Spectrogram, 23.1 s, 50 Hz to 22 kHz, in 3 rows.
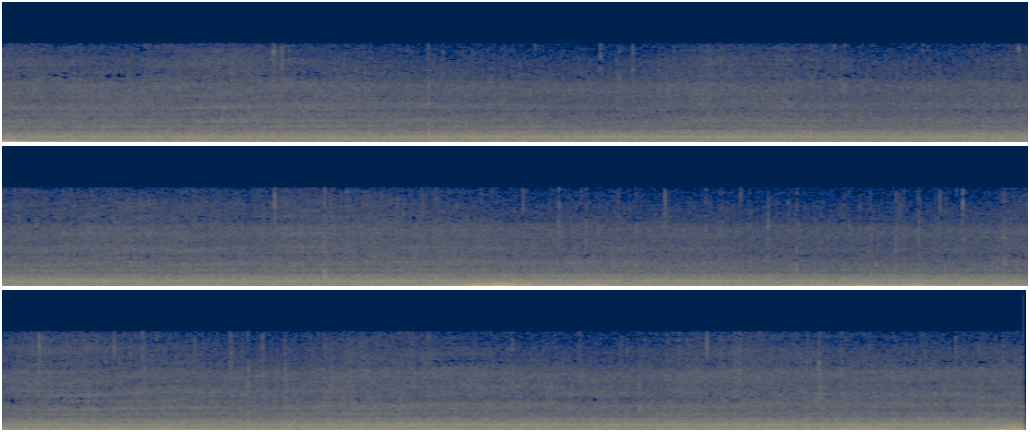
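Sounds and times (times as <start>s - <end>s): thunder rumbles: 0.0s - 3.4s, 10.9s - 15.8s, 21.5s - 23.0s
heavy rain: 0.0s - 23.0s.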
